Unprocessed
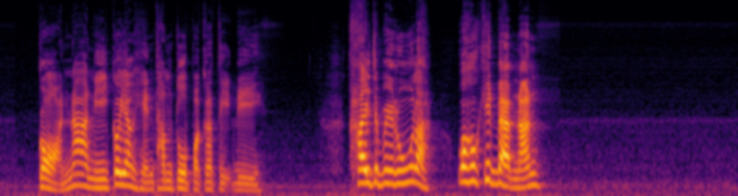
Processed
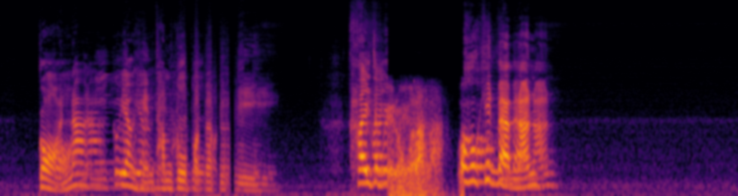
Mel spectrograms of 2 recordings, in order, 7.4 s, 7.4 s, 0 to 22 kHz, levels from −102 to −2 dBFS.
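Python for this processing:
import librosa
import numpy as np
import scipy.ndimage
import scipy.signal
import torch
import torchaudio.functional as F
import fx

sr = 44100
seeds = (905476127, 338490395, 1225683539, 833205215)

y = fx.comb_fb(x, sr, f0_hz=230.0, decay_s=0.18, harmonics='all', damping=0.0, mix_pct=90, at=(0.78, 1.22), fade=0.02)
y = fx.backlash(y, sr, play_db=-30.0, at=(1.79, 2.45))
y = fx.echo_multitap(y, sr, ms=(143, 183), db=(-11.0, -15.0))
y = fx.lpc_vocoder(y, sr, seeds[0], excitation='whisper', order=10, at=(3.88, 4.65))
y = y * 10.0 ** (-7.5 / 20.0)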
